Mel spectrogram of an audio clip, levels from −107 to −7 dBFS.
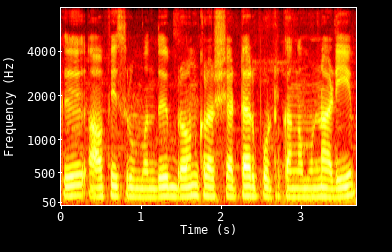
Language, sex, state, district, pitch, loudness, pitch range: Tamil, male, Tamil Nadu, Namakkal, 140 Hz, -19 LUFS, 135-150 Hz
